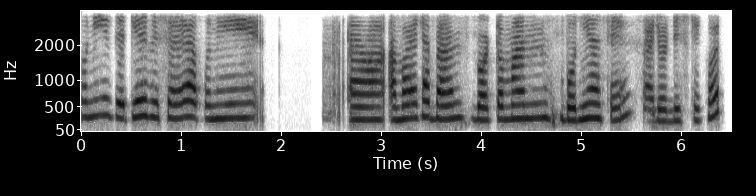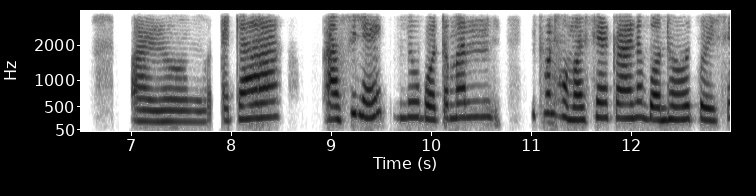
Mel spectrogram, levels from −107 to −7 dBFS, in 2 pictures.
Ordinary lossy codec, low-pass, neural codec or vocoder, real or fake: none; 3.6 kHz; codec, 44.1 kHz, 2.6 kbps, DAC; fake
